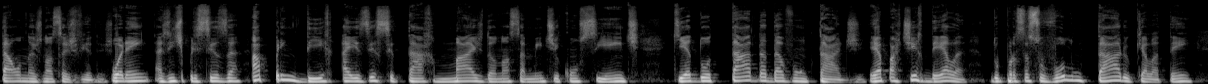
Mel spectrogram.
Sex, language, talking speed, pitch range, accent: male, Portuguese, 150 wpm, 145-185 Hz, Brazilian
